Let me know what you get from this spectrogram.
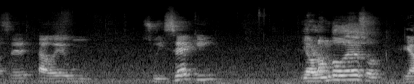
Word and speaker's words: suiseki: Suiseki. Suiseki.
